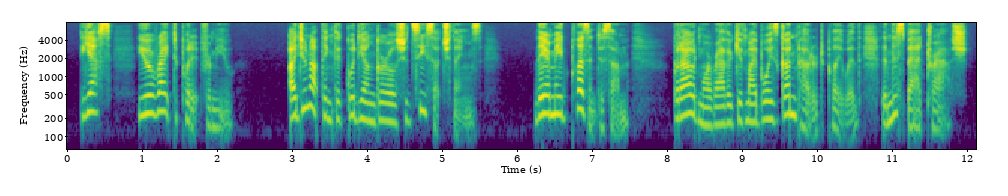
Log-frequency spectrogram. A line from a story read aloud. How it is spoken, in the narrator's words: he was ready to say quite naturally, but very gravely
